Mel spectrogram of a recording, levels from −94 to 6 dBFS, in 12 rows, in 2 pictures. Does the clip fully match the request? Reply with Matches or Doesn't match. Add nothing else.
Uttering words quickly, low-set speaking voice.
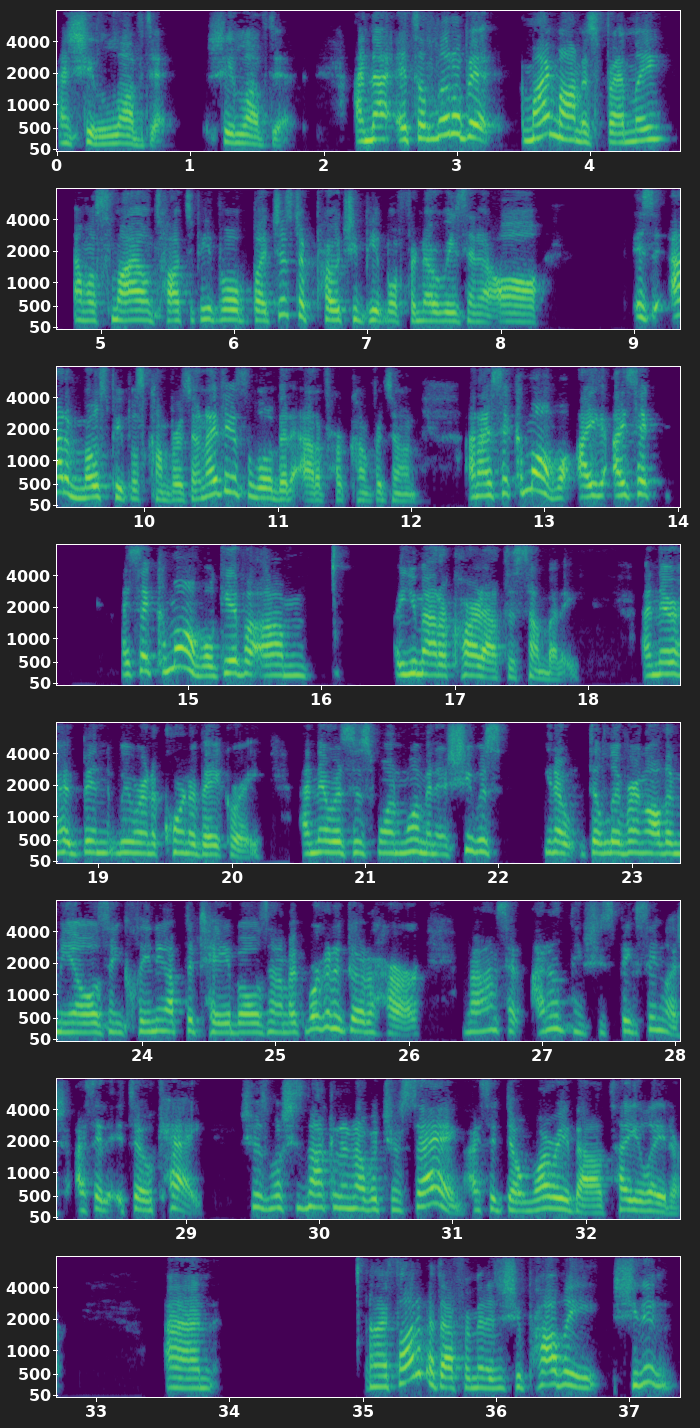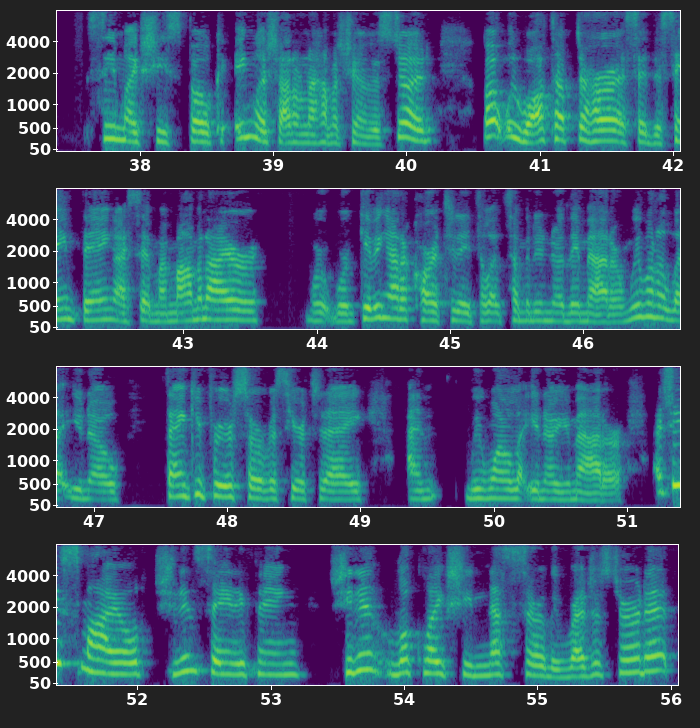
Doesn't match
